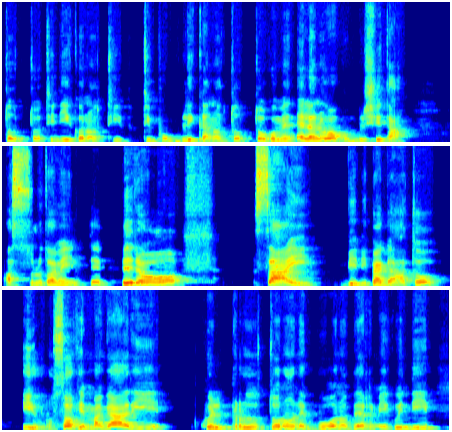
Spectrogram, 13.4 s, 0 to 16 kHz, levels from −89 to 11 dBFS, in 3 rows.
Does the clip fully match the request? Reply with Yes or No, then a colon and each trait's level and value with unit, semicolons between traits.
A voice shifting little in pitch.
No: average, 3.1 semitones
